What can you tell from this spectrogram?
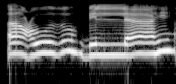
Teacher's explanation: اللہ کے لام کو یہاں پہ باریک پڑھیں گے، با کے نیچے زیر ہے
